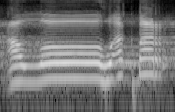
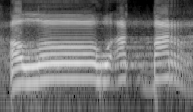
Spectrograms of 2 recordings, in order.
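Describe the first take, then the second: Both takes have the same delivery.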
